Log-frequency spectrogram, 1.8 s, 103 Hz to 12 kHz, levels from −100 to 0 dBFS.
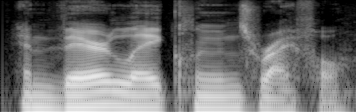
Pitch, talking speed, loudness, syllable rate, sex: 100 Hz, 170 wpm, -17 LUFS, 4.4 syllables/s, male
